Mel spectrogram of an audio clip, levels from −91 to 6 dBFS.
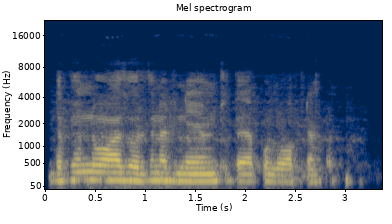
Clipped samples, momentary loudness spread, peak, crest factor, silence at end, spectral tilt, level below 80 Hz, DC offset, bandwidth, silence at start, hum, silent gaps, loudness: under 0.1%; 14 LU; -2 dBFS; 16 dB; 0.3 s; -8 dB/octave; -54 dBFS; under 0.1%; 7.4 kHz; 0.05 s; none; none; -17 LUFS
